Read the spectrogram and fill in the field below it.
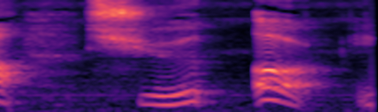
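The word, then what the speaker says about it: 十二月: สุด ท้าย ของ เรา ออก เสียง ว่า ชื้อ เอ้อ อยู่ และ ชื่อ โอ เวด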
